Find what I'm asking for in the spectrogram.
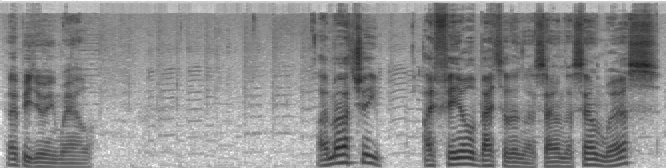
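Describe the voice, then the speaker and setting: A man, croaky from a cold, chatting casually on a game dev stream and reading out chat. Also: medium pitch, sing-song, slow pace, darkish tone, no echo. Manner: rambling, chatty, reads out chat messages. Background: funky music playing.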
